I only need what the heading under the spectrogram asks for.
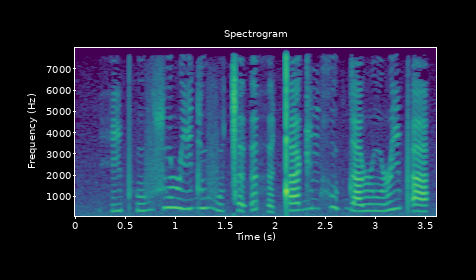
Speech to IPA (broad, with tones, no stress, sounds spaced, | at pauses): h i˩˧ pʰ u˩˧ v sʷ ə˥ ɹ i˧˥ d u˧˥ v u˩˧ ǀ ə˧ ʔ ə˥ h ə˩ ǃ a˧˥ ɡ i˥ m x u˥ ʔ d a˩˧ ɹ u˧ ɹ i˥ pʼ a˧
